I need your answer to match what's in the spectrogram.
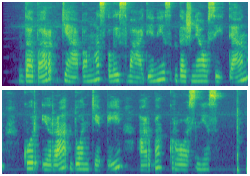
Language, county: Lithuanian, Utena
